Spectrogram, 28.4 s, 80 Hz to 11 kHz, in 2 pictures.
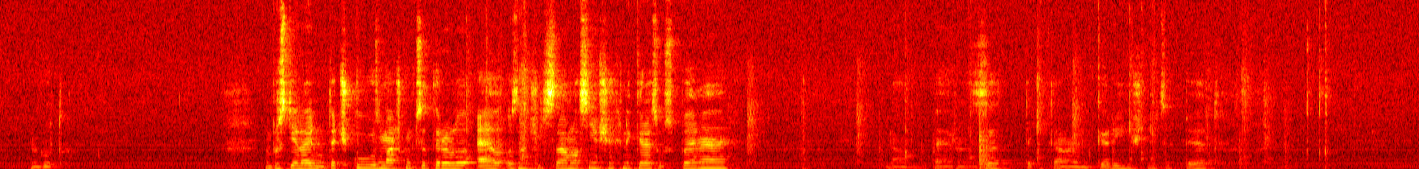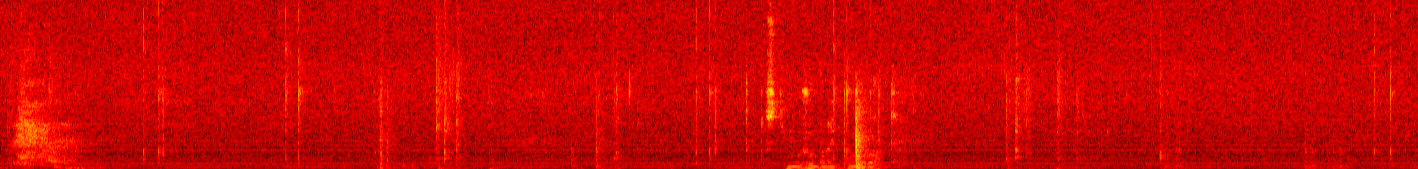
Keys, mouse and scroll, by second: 4.7 ctrl+l, 8.9 r, 14.3 g, 18.5 ctrl+l, 20.3 g, 24.2 ctrl+l, 25.9 r.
